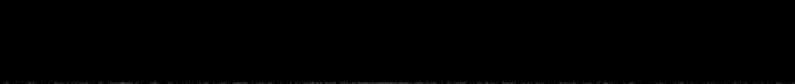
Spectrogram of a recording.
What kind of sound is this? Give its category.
Soundscapes > Indoors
